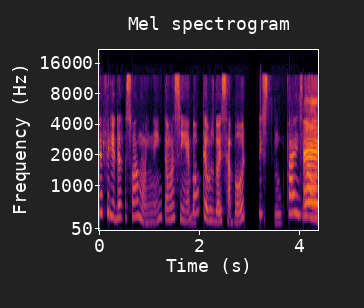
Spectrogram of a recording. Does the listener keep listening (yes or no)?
no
